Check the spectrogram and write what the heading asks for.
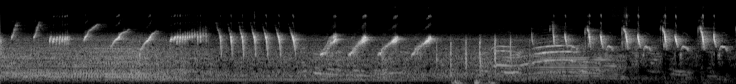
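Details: Long-tailed shrike song recorded as a master for young birds; varied rising whistles, a fast burst of clicky ticks and buzzy chirps, over noticeable background noise with a couple of low thumps.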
